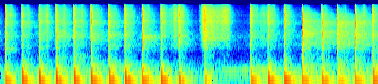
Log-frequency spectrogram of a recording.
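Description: Metal meat mallet pounding a pork tenderloin through a plastic bag on the counter, flattening the meat thinner. The blows come steadily at about four a second, with a short break a little after halfway.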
